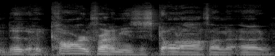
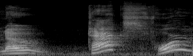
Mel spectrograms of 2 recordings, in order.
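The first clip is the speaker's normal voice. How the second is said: rising higher in disbelief, No tax, Four; a customer shocked by the tiny price, asking in high disbelief; surprised disbelief; 4 semitones higher, much slower than usual. Retold or imitated.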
